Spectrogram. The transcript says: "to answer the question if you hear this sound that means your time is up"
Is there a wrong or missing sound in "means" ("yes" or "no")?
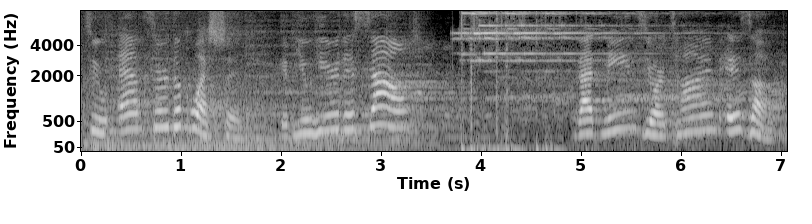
no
